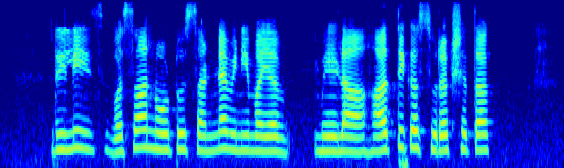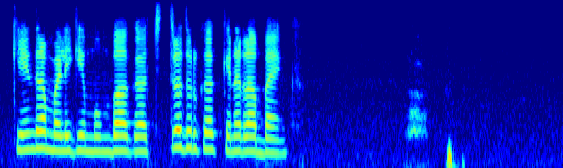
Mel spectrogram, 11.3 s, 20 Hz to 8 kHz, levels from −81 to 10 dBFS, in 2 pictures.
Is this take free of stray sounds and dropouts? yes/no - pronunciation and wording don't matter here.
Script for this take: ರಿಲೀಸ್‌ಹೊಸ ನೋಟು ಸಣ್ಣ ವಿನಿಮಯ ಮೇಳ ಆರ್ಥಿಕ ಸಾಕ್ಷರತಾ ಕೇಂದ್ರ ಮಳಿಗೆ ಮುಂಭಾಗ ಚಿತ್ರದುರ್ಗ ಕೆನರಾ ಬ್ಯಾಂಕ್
no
